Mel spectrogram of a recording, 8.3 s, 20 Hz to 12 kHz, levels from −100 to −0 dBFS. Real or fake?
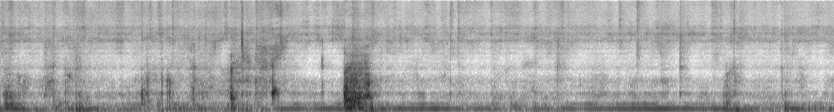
fake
